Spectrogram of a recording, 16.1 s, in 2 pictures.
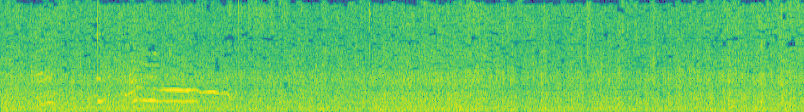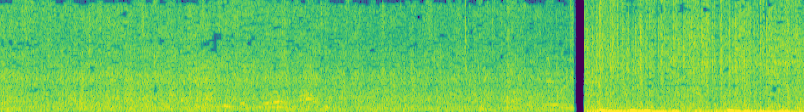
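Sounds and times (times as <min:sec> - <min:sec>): heavy rain on pavement: 0:00.0 - 0:16.0.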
